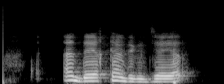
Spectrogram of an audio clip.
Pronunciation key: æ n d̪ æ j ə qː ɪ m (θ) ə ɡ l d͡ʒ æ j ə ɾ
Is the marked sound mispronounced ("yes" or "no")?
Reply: yes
